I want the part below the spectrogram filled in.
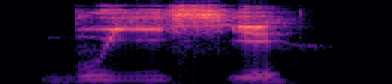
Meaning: second-person singular imperfect subjunctive of bouillir
- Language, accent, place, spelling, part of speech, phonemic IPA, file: French, France, Lyon, bouillissiez, verb, /bu.ji.sje/, LL-Q150 (fra)-bouillissiez.wav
